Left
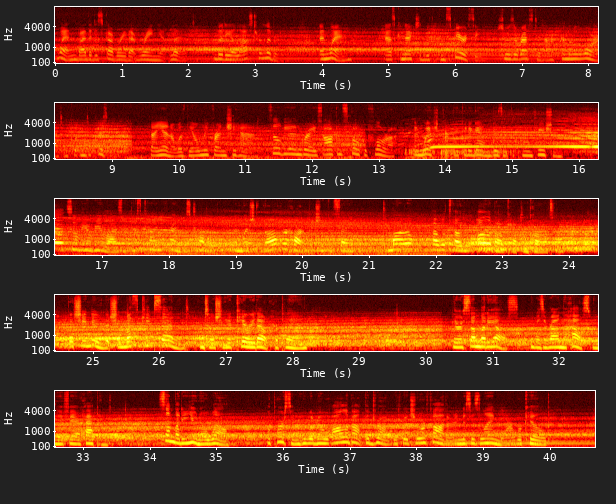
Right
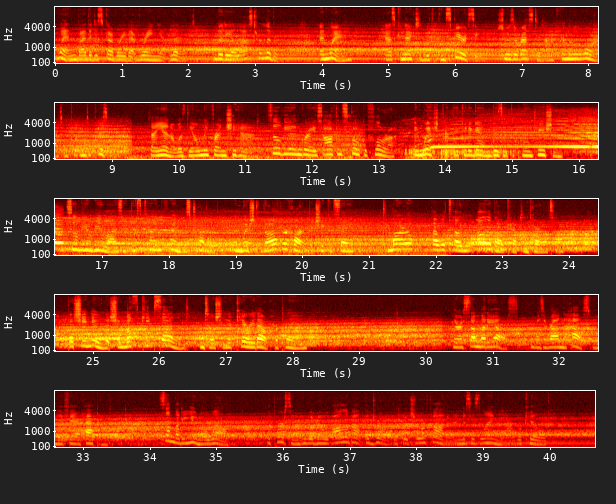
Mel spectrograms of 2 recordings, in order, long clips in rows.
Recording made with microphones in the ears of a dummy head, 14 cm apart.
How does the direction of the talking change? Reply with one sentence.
You can hear the talking go from the right side to the left.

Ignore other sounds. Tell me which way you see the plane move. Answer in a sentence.
In this clip you hear the plane travel towards the left.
